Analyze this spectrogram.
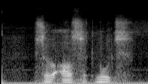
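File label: "zoals het moet", Dutch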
